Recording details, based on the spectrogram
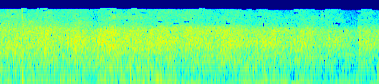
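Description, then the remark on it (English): An audience claps for a shofar blowing, a dense wash of many hands sustained at an even, fairly loud level for several seconds, with no voices. “Yeah, someone wants to clap. You can clap for it.”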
